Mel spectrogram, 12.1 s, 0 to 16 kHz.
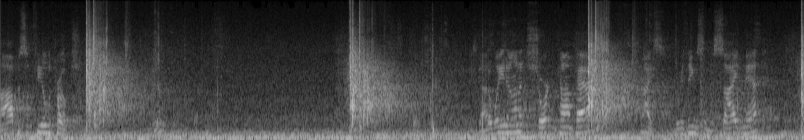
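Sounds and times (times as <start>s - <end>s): steady low hum: 0.0s - 12.0s
baseball bat hitting ball: 1.2s - 2.6s, 5.1s - 6.6s, 8.7s - 9.9s.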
